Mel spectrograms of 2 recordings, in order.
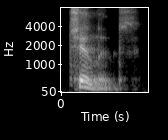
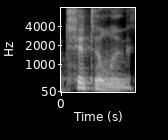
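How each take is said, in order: First: The word is said in two short syllables. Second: The word is said in three full syllables. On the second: This is the name some other people use. "as some people call it"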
